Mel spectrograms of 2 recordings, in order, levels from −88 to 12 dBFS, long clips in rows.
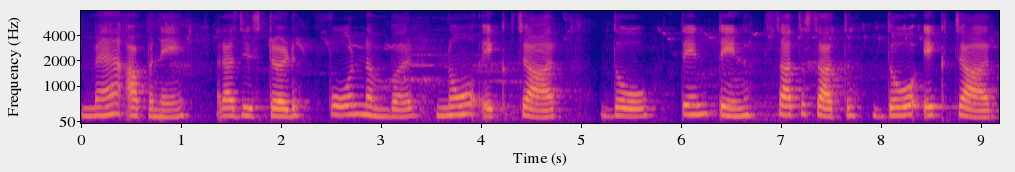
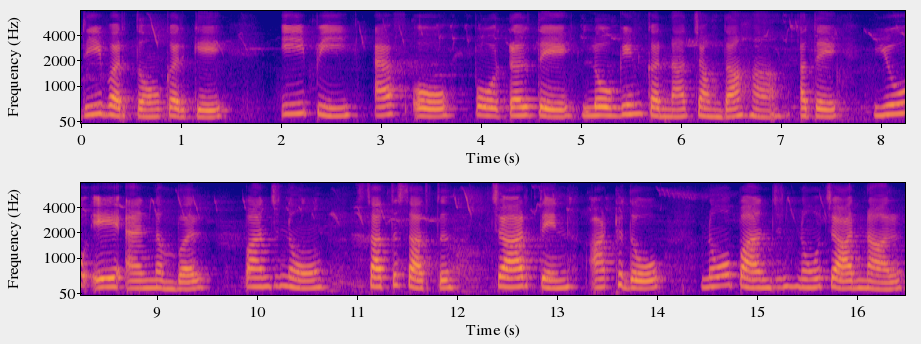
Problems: constant background noise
